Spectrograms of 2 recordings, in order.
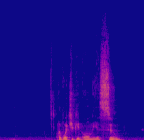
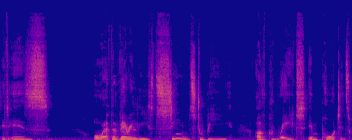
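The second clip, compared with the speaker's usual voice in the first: softer, breathy whisper of a suspicious dragon; 5 dB quieter, slower than usual. Acted. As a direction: dragon whispering menacingly to the goblins. Dragon questions the goblins.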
